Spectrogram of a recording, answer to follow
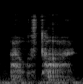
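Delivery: whispered aside. Pretend. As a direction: drop to a whisper for this bit.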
